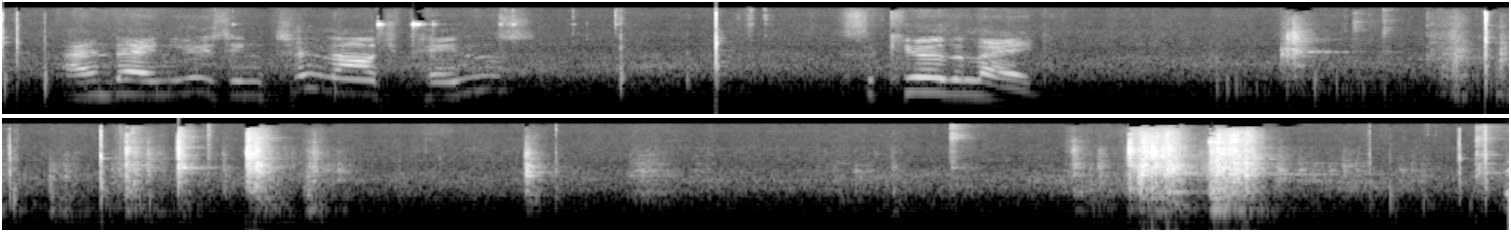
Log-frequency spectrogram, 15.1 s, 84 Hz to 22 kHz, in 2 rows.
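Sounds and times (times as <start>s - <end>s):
metal pins clicking and knocking: 1.8s - 2.6s.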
